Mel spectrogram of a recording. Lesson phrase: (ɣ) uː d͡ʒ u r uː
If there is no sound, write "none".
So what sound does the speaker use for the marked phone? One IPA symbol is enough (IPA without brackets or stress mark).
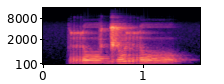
r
